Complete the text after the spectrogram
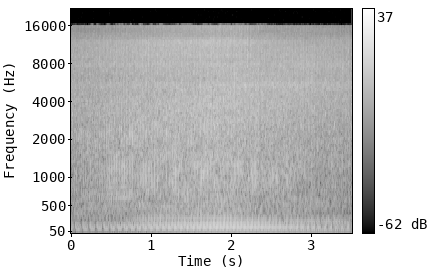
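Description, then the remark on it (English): A propeller airplane engine roars steadily, its low throbbing drone swelling louder in the middle as if the plane is revving and lifting off, with no voices. “He found himself spinning faster and faster as the airplane took off right out of his bedroom window.”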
